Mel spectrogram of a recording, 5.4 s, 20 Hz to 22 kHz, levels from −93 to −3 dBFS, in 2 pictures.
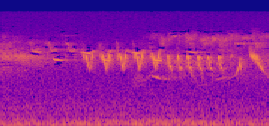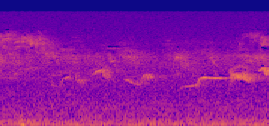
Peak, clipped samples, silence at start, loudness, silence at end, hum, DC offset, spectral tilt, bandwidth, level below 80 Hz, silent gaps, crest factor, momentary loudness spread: -10 dBFS; under 0.1%; 0 s; -27 LUFS; 0 s; none; under 0.1%; -0.5 dB/octave; 16 kHz; -46 dBFS; none; 20 dB; 15 LU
